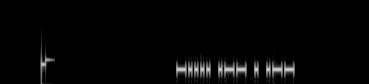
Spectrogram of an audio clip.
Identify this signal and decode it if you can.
Morse code, heard as a keyed tone, about 39 wpm, 700 Hz. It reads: 6WEW
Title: Four Challenging Letter-Number Combinations 40wpm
